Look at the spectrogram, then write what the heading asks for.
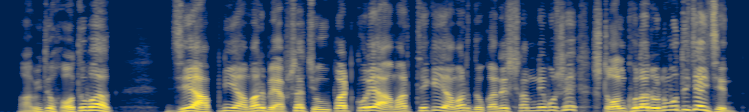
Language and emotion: Bengali, surprised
